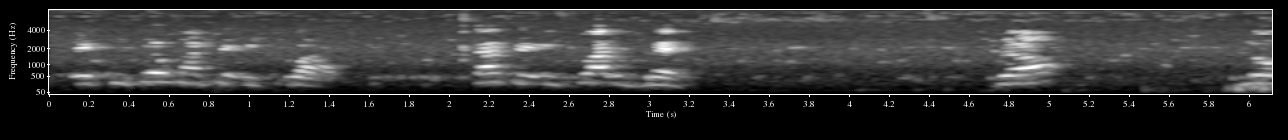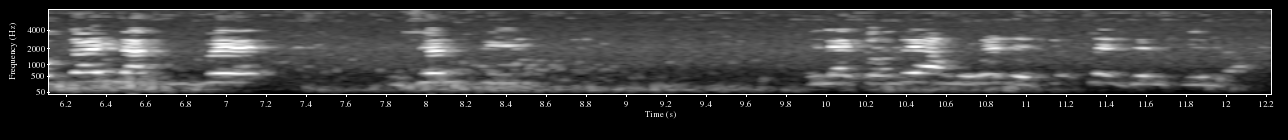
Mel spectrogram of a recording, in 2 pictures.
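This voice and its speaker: Brief: non-native French-speaking woman, high voice, repetitive preachy lecture to moms, noisy background. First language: not French. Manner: prayerful, scolding, repetitive, addresses listeners as mothers. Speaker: advice vlogger. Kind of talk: informal preaching talk to mothers.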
